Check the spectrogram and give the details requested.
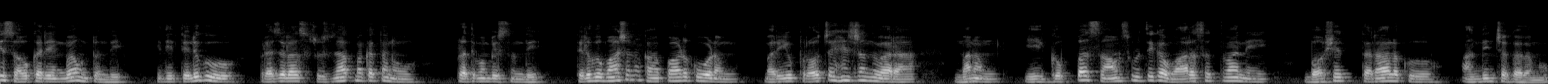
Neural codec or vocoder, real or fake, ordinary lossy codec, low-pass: none; real; none; none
